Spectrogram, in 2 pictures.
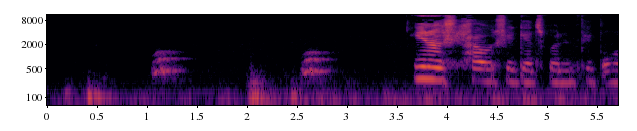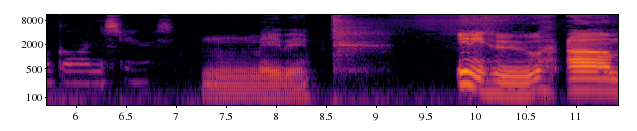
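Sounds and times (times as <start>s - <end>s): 
dog barking: 1.0s - 1.5s, 2.5s - 2.9s
soft low thuds: 1.8s - 3.6s
speech: 3.7s - 8.8s, 9.8s - 11.4s.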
